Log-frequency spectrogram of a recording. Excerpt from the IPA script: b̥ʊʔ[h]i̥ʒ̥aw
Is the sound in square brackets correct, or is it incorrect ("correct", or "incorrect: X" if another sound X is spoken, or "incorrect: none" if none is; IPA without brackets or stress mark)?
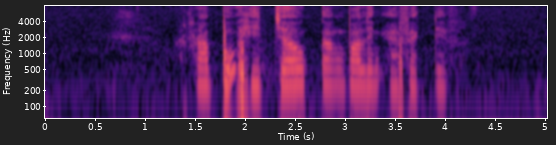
correct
